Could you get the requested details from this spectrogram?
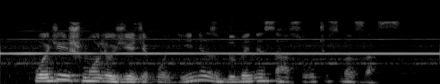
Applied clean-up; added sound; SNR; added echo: none; Wind instrument, woodwind instrument; 0 dB; none.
